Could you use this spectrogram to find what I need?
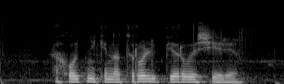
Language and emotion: Russian, neutral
